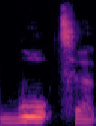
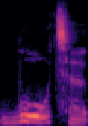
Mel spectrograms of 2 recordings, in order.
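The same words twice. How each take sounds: First: It is said with a British accent. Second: It is said with a British accent.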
